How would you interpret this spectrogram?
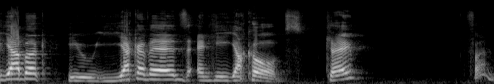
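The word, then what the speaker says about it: יעקב: Wrestling is pronounced Yakhaveed and that is and Jacob's name in Hebrew is Yakov.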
